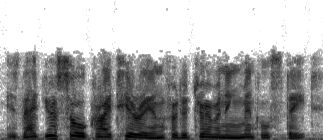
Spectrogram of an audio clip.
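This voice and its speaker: A man's voice: medium pitch, a little fast, lo-fi sound, slight background noise, pitched above the performer's own voice, close to an everyday voice. A man voicing a composed female alien officer in an audiobook, mild and questioning. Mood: mildly challenging.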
